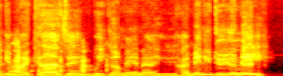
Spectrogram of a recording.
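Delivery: over-the-top, cartoonish, exaggerated Mexican accent. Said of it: "Why you sound like Speedy Gonzalez?".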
